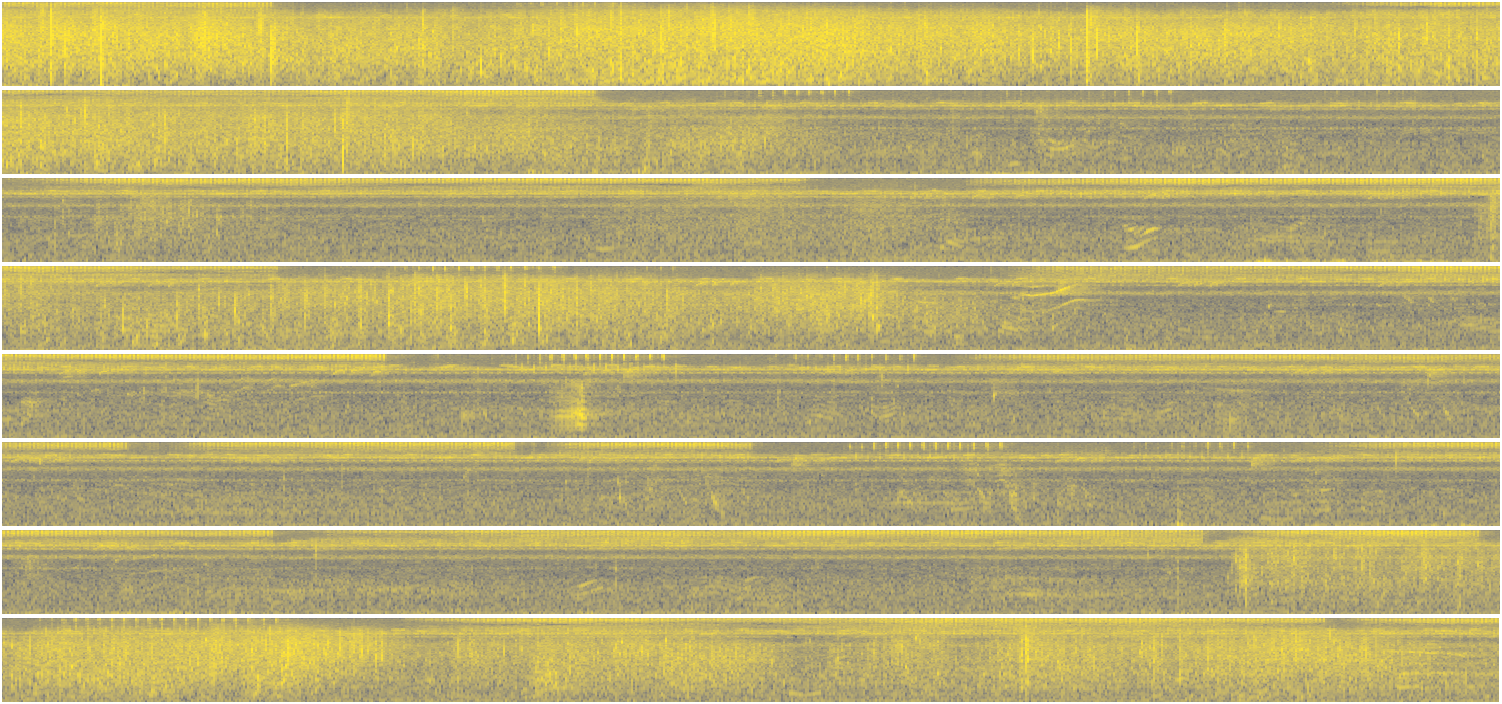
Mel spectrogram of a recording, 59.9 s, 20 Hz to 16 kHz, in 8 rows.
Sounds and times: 0.0s Canadian Geese slapdown 11.0s
51.1s Canadian Geese slapdown 59.9s

